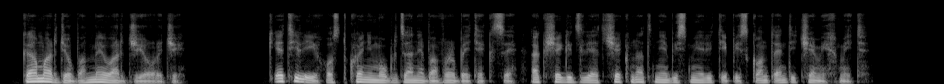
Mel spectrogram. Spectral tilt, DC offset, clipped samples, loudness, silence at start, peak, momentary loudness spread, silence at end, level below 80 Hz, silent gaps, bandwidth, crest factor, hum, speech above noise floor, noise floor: -5.5 dB/octave; under 0.1%; under 0.1%; -24 LUFS; 0.25 s; -6 dBFS; 7 LU; 0.8 s; -48 dBFS; 1.88-2.58 s; 12 kHz; 18 dB; none; over 67 dB; under -90 dBFS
